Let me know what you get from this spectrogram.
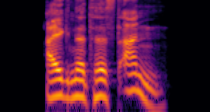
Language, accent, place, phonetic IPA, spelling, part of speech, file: German, Germany, Berlin, [ˌaɪ̯ɡnətəst ˈan], eignetest an, verb, De-eignetest an.ogg
- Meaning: inflection of aneignen: 1. second-person singular preterite 2. second-person singular subjunctive II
